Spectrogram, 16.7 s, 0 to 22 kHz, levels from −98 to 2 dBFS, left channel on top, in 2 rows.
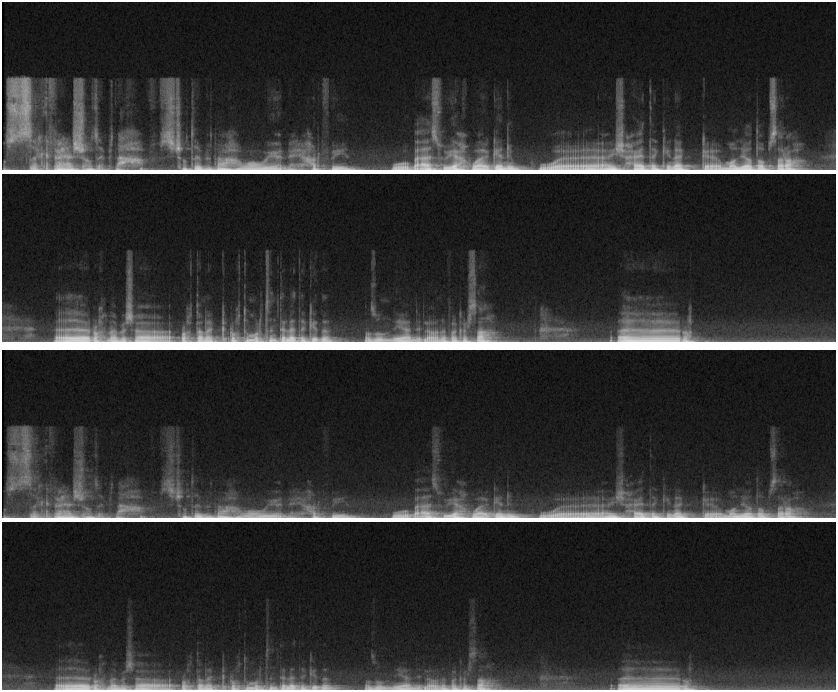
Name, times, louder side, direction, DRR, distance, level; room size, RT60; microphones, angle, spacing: voice 1, 0.0-3.5 3.9-8.0 8.9-11.7 12.0-13.3 13.7-14.0 14.5-15.2, left 3 dB, 35° left, 14 dB, 0.3 m, -24 dB
16.0 x 8.7 x 3.0 m, 0.63 s
head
